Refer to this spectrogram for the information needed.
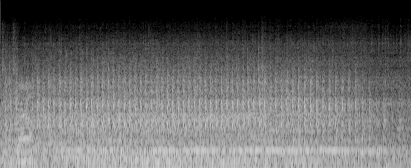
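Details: Wood lathe on a stand with no added weight yet: steady motor hum with a loose rattle pulsing nearly four times a second as the lathe shakes and bounces; weights are to be added to steady it.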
